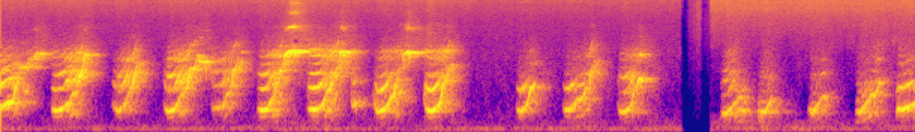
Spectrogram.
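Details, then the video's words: Several guinea pigs squeak in urgent, rising whistles repeated about three times a second, in clusters separated by short pauses. "Guinea Pigs Squeaking"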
